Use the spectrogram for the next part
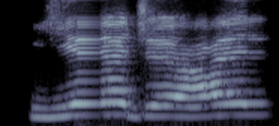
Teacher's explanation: if the Jim has got a sukoon or a jazm on top, we need to give it a jerking sound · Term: kalkala letters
